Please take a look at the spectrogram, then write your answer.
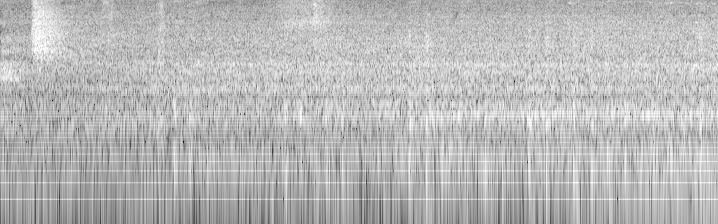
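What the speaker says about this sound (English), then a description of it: "They're the VR trains, they're the intercity trains, go the length and breadth of the country" A VR intercity train in Finland, near the town of Tikkurila outside Helsinki, rumbles past steadily for several seconds with a rattling clickety-clack of wheels on rails, fairly close and continuous.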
